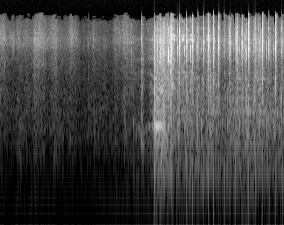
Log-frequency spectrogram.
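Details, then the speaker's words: Tecumseh-engine lawnmower left sitting outside all summer, started without choke before repair: after the pull it catches with rapid, uneven popping and a ragged beat. Runs rough; cause not yet identified, called one of the easiest mower fixes. "I'll try firing it up so you see what it's doing and then we'll repair it and see if we can get it to run"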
